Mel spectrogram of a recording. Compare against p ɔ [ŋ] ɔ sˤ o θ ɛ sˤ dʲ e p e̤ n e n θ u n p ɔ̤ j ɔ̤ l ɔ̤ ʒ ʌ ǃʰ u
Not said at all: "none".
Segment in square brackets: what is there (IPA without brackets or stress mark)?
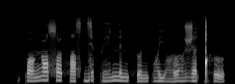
ŋ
